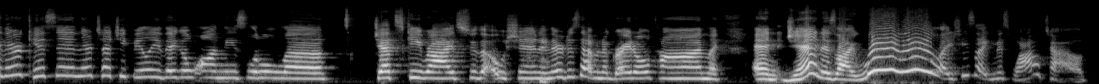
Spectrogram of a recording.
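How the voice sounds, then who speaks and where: A high-voiced woman chats casually as she recaps a reality show. She talks animatedly and slips into quick impressions of the people she describes. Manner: animated, mimics people in quotes, frequent "like". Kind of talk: casual chat.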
